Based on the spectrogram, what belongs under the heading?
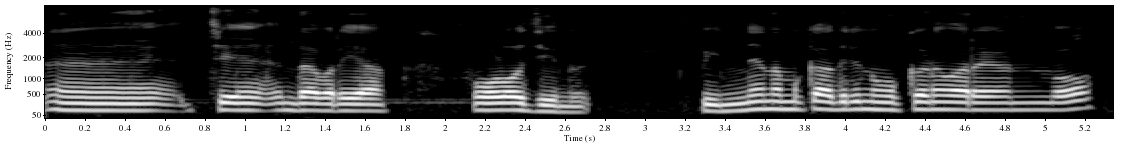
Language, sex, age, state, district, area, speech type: Malayalam, male, 30-45, Kerala, Palakkad, urban, spontaneous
